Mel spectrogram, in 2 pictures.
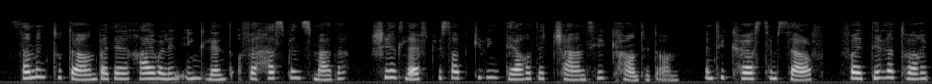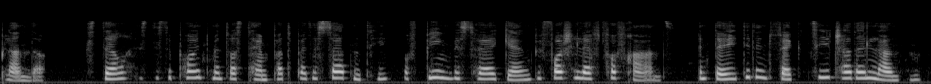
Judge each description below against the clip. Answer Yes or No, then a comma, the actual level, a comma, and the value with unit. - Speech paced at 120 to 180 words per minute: No, average, 190 wpm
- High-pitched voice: Yes, very high, 270 Hz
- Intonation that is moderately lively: Yes, average, 3.8 semitones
